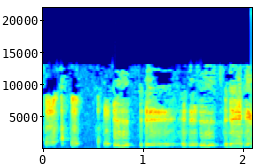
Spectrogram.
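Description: High-pitched laughter in quick repeated ha-ha bursts, several a second, wavering in pitch.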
